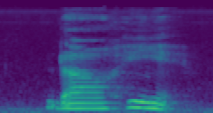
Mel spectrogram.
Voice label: "drought", Nukuoro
